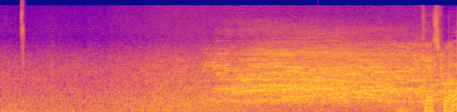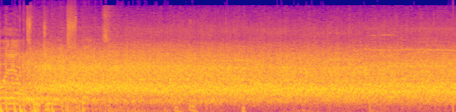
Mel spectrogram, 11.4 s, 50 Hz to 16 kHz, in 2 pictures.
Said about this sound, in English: All right, here's the audio of Tiger Woods. He's not going to win the tournament, but he makes birdie on 18. Listen to the crowd.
